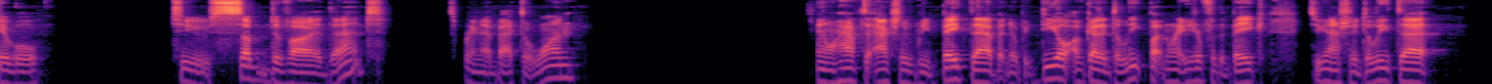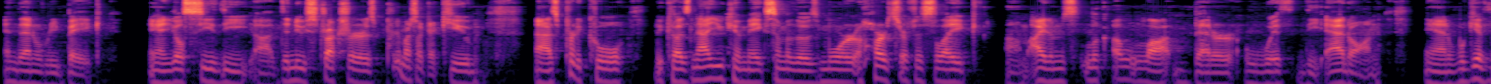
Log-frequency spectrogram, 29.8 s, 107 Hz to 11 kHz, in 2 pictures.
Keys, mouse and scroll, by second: 0.4 middle click, 1.8-4.5 drag, 5.6 click, 11.3-29.8 drag.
